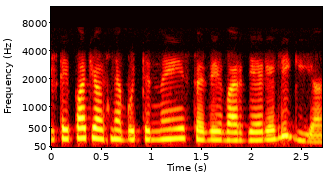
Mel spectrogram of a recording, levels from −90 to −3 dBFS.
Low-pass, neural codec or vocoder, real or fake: 7.2 kHz; none; real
